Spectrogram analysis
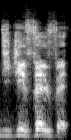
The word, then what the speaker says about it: DJ Velvet: On dit DJ Velvet, hein, c'est ça? Je oui, prononce bien?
